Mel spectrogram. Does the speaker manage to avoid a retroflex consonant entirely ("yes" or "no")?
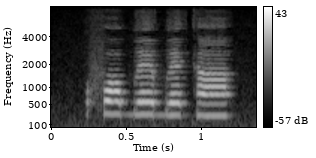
yes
